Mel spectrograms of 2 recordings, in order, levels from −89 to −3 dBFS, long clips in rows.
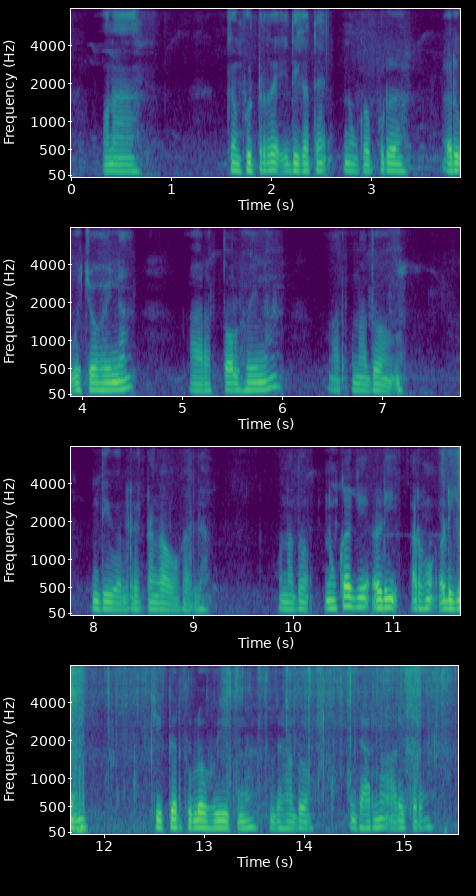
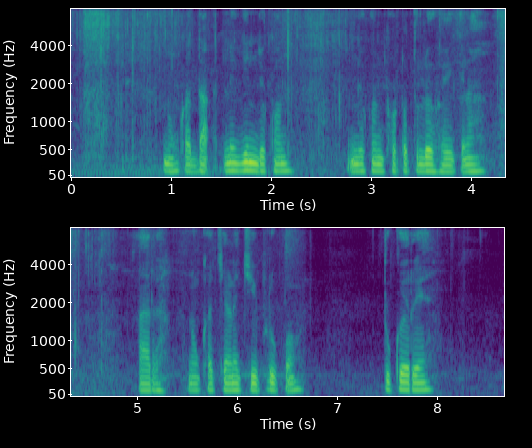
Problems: background sounds at intervals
